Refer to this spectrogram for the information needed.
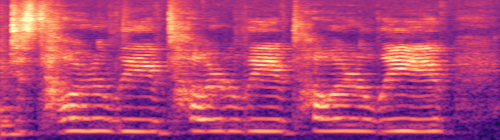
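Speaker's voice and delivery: put-on high screeching, repeated over and over. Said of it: "she starts just, like, screaming".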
